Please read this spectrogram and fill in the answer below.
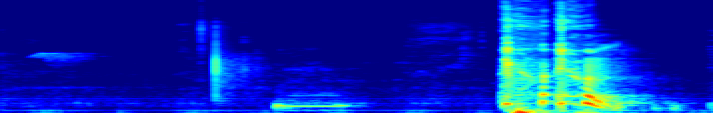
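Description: A man's short burst of laughter near the end, the loudest sound, with the pitch falling. Before it, a single sharp click and a brief low hum.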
